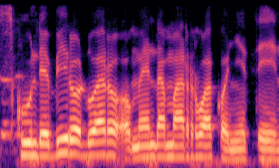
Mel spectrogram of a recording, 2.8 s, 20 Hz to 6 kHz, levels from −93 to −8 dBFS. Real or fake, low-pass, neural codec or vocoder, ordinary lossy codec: fake; 5.4 kHz; autoencoder, 48 kHz, 128 numbers a frame, DAC-VAE, trained on Japanese speech; none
